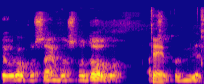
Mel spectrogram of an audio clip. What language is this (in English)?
Lithuanian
